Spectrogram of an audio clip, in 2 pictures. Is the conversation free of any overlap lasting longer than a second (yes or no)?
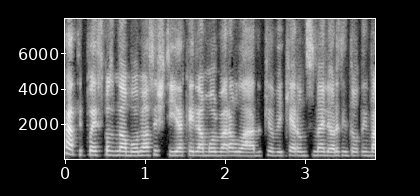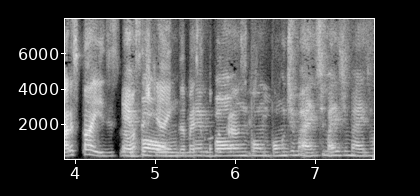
no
